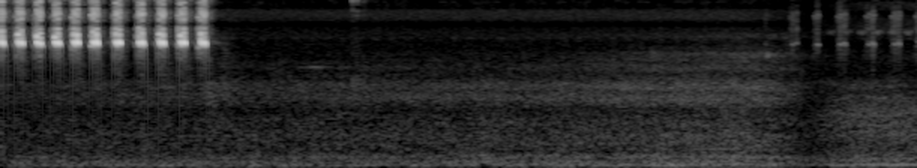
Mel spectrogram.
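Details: Tropical house cricket in Okinawa, a male singing from roadside gutters or concrete cracks, calling almost year-round in town. Rapid bright high-pitched pulses, about eight in a second and a half, then low rumbling background before faint chirping returns near the end.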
